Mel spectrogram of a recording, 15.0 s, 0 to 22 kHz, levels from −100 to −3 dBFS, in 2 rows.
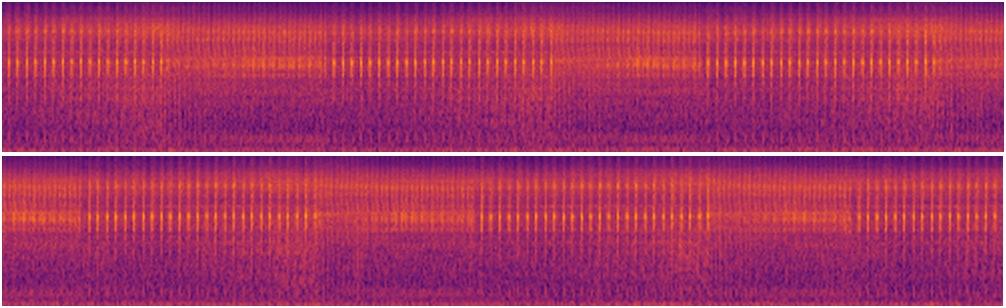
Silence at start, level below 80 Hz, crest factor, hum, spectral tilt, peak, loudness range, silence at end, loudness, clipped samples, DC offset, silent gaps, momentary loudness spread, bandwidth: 0 s; -56 dBFS; 24 dB; none; 2.5 dB/octave; -2 dBFS; 1 LU; 0 s; -23 LUFS; under 0.1%; under 0.1%; none; 4 LU; over 20 kHz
